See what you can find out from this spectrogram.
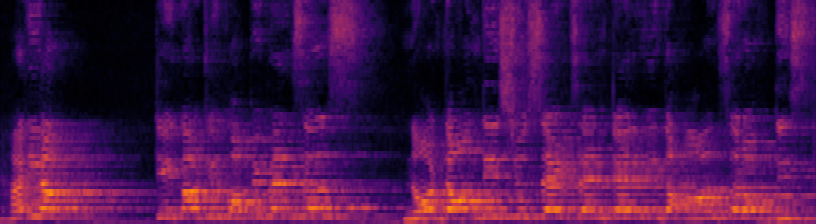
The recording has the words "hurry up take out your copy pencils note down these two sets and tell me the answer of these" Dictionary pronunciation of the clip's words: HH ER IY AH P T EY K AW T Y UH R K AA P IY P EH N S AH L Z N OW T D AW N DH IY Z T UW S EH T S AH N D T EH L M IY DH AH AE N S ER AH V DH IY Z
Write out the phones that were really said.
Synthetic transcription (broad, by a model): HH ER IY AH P T EY K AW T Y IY K AA P IY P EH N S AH Z N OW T D AW N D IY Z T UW S EH T S AH N D T EH L M IY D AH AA N S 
